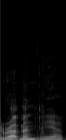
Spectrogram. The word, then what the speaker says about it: Rutman: Did I say it right? Rutman? – Yep.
